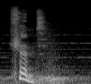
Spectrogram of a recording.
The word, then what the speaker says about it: Gent: again or as we gentians pronounce it kent we're a spoiled munch we have so much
